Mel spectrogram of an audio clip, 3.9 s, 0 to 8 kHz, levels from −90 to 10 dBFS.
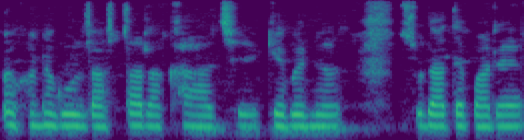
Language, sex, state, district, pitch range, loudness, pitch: Bengali, female, West Bengal, Jalpaiguri, 200-210 Hz, -29 LUFS, 205 Hz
